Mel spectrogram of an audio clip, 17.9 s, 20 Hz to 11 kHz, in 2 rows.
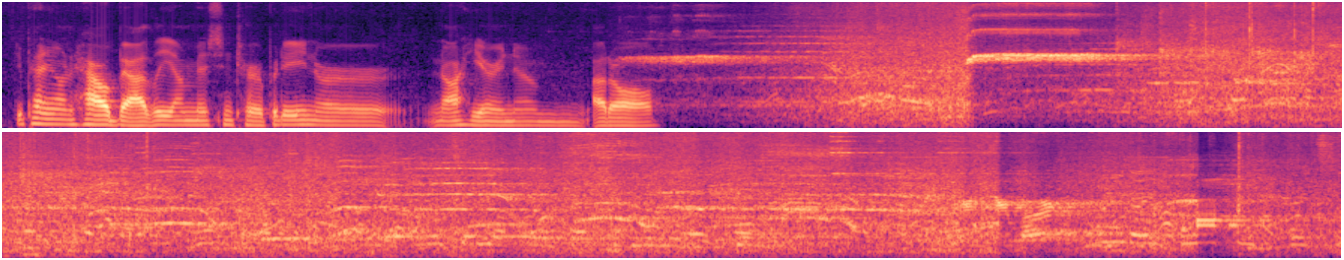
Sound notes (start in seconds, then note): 2.2 whistle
